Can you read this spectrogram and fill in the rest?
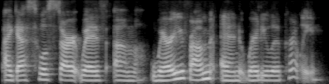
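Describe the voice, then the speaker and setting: Low-voiced woman hosting a casual chat. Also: a little slow. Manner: relaxed, friendly questions with fillers. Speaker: podcast host.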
